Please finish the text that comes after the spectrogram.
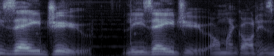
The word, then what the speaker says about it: Tze-keung: Victor, I've got a pronunciation guide at the bottom here. Victor Lee Tze-keung.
